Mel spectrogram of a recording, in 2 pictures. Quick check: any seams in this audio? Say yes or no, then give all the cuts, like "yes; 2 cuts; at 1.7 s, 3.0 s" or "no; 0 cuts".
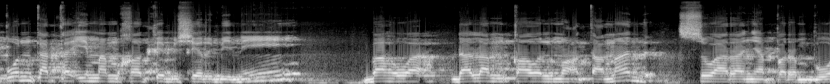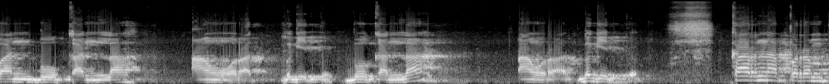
no; 0 cuts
